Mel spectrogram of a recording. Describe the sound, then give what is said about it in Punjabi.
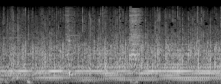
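Congregation clapping loudly together at a Punjabi-language church service, a dense, steady patter of many hands held at even volume throughout, with a sustained tone beneath. “ਹਾਲੇਲੂਯਾ ਜਿਹੜੇ ਕਹਿੰਦੇ ਚੰਗੀ ਆਪਣੇ ਹੱਥ ਚੱਕੇ ਤਾਲੀ ਵਜਾਓ ਜ਼ੋਰ ਨਾਲ ਆਮੀਨ।”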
